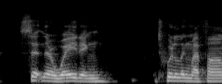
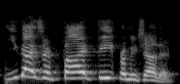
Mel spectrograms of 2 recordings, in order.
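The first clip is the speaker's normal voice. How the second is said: high, disbelieving exclamation; incredulous; 11 semitones higher than usual. Retold or imitated. Customer scolding staff for not seeing the order, high and incredulous. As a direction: throw up your hands at them in disbelief. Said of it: "I'm like".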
